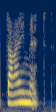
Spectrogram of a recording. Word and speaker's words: diamond: Ideally，再来钻石的英文 diamond 的 IA 要发成长母音，发起来会像是 I 的声音一样，整个字发起来就是 diamond， diamond。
